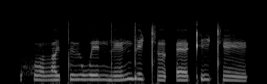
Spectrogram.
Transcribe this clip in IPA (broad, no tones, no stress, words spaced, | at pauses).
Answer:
xolˠitɨ wendẽ ndecʰə̃ ʔɛ kʼicʰẽ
